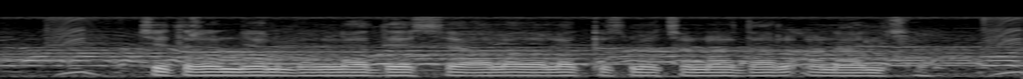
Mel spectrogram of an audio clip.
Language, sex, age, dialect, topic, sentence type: Magahi, male, 31-35, Northeastern/Surjapuri, agriculture, statement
